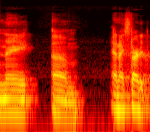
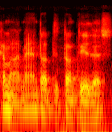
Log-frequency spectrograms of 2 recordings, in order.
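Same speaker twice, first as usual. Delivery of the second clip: mock pathetic, pitiful, begging tone; 5 semitones lower, 4 dB quieter than usual. Retelling how a scene partner pushed someone off his legs: imitating a pathetic plea.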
